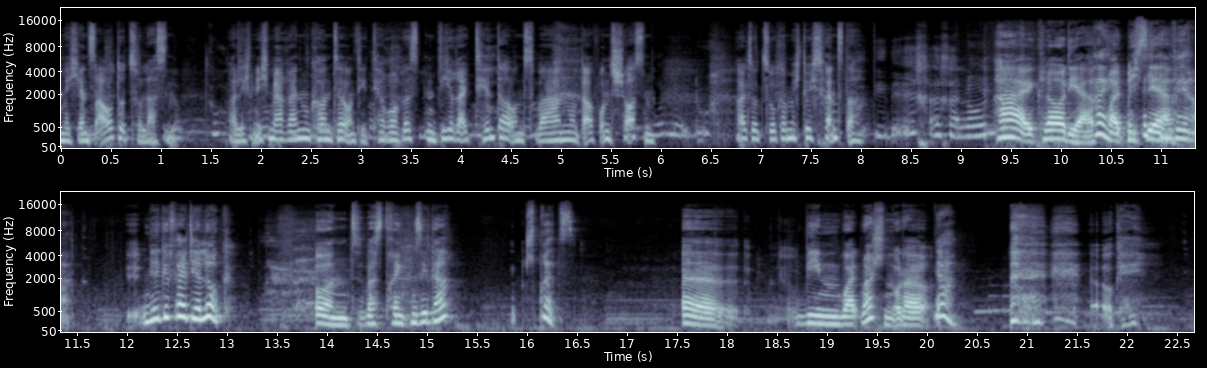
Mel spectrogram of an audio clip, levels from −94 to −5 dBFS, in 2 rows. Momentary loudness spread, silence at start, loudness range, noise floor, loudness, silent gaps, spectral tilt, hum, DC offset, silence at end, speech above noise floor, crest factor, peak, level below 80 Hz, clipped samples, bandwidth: 19 LU; 0 s; 9 LU; -49 dBFS; -24 LUFS; none; -4.5 dB/octave; none; under 0.1%; 0.3 s; 25 dB; 20 dB; -4 dBFS; -62 dBFS; under 0.1%; 17.5 kHz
